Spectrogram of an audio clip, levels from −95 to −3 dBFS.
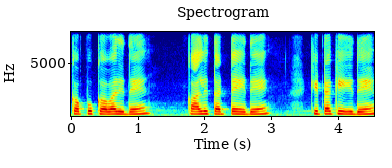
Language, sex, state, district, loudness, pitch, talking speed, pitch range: Kannada, female, Karnataka, Bangalore, -14 LUFS, 250 Hz, 105 wpm, 240-265 Hz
